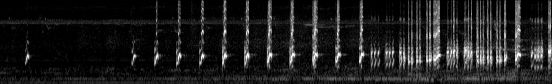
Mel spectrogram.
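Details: White-breasted waterhen lure recording for trapping: spaced upslurred notes speed up into a steady series, then break into a dense, overlapping, harsh chattering chorus in the final seconds.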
